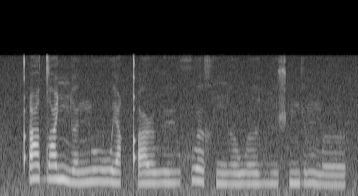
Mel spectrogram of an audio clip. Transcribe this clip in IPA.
qʼ i˦ dˤ ə˞˦ ɲ œ˨ n u˧ w e˨ qʼ ə˞˨ ð y˨ xʷ œ˦˨ x ɲ ɵ˨ w ɵ˨ ʎ y˨ ʃ nʲ ɵ˧ m ɵ˨

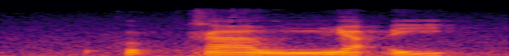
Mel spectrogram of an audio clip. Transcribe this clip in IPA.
ʔ o̰˧˨ k a˨˩ w ɲ a̰˧˥ j

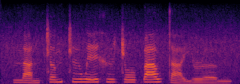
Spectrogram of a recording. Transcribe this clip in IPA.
n a˨˩˨ n c ə˧˥ m c ɨ˧ w e˧˥ x ɨ˧ c o˧ ɓ a˧˥ w t̪ a˨˩˨ j ɹ ə˨˩ ŋ

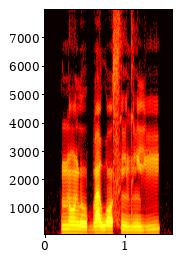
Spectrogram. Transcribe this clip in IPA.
n ɔ̃˧ l o˨ b a˧ w ɔ˧ s ĩ˨ d ĩ˨ j i˨˦

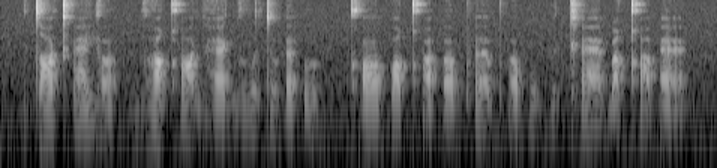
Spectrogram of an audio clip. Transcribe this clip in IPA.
t ɑ kʼ æ j ʌ | ɡʱ ʌ qʼ ɑ ɡʱ æ ɡʱ ʊ t ʊ ʔ ɜ ʔ ʊ | kʼ ɒ p ɒ qʼ ʊ ʔ ʌ pʼ ɜ pʼ ʌ p ʊ p ɪ kʼ æ ɓ ə qʼ ʌ ʔ æ

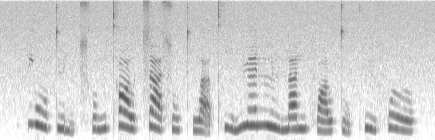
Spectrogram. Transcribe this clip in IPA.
p j o˥˨ ʊ̯ t̪ y̰˨˩ n t͡sʰ ʊ˨˦ ŋ t̪ʰ ɑ˥˨ ʊ̯ t͡s ä˥˨ s u˨˦ t̪ʰ w ä̰˨˩ t̪ʰ i˥˨ n̪ ɥ ɛ˦ n l y˥˨ n̪ a˦ n f ɑ˨˦ ʊ̯ t̪ ṵ˨˩ pʰ y˥˨ f ɤ˥˨

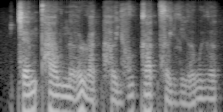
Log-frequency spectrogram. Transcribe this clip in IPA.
c ɛ˧˥ m t̪ʰ a˧ w n əː˨˩˦ ɹ a˨˩ t̚ h ə˨˩ j v u˧˥ k a˦˥ t̚ s ə˨˩ j l i˨˩˨ ə̯ w ɨ˧ ə̯

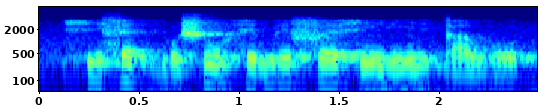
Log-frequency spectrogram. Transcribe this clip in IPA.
h i˦ s ɛ˦˨ ɡ͡b o˨ ʃ ũ˧ h e˦ b e˦ f ɛ˦ h ĩ˦˨ j ĩ˨˦ ɾ i˦˨ ɡ a˨ w o˨

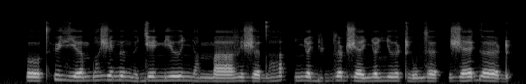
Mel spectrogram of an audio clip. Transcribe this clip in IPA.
o t̪ʰ ʉ vʲ əː m b a̤ ʒ ɪ n̪ ɯ n̪ ə̤ ɟ ɪː mʲ ɯː ɲ a̤ mː aː v ɪ ʒ ə d̪ a̤ | ɲ œ bʲ ə̤ ɖ b l œ ɖ ʒ ɛ ɲ œ ʎ ɯː ʈ ə̤ w n z ə | ʒ ɛ ɡ əː ɖ

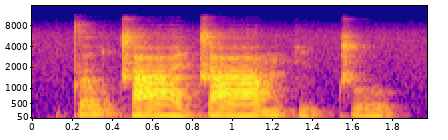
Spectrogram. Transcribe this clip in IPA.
t̪ ə˧˥ w c aː˨˩ c aː˨˩˦ m k i˨˩ p̚ c u˨˩˦

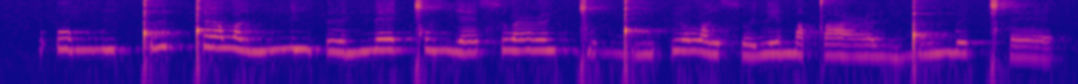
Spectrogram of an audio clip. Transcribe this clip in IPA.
ʔ o˨ mː i˨ ɡ͡ǃ ø˦ ǃ ɛ˦ lˠ i˨ nː i˦ ʔ ø˨ nː ɛ˦ ǀ ʊ˦ ɲ ɛ˨˦ s ʊ˦ ʕ y˦ ɡ͡ǀ ʊ˦ ɡ͡ǃ i˨ f y˦ lˠ i˨ s ʊ˨˦ lʲ ɛ˦ m ʊ˨ tˤ y˨ ʕ ø˨ ŋ ɡ͡ǃ y˦ m ø˦ ǀʰ ɛ˨

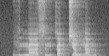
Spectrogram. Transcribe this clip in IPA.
v ə̰˧˨ n ŋ aː˨˦ s ə˨˩ m k a̰ː˧˨ t͡ɕ a˨˦ w ŋ a˧˩˨ m

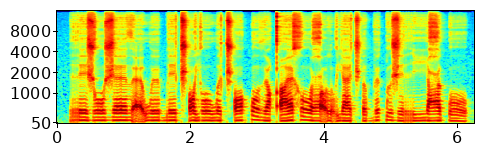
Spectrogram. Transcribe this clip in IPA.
r e ʒ oː ʒ ɛː ð æ̰ w ø b e t͡ʃʼ ɔ j oː w ə t͡ʃʼ ɔ k͡p o ð ø qʼ æ x oː ʕ ɔ̰ l o̰ j æ t͡ʃʼ ə b ø k͡p ɯ ʒ e r iː ʕ ɯ k͡p o

